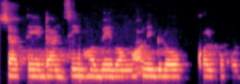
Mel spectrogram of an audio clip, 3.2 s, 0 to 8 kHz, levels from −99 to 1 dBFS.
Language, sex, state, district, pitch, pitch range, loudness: Bengali, female, West Bengal, North 24 Parganas, 190 Hz, 190-195 Hz, -16 LUFS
